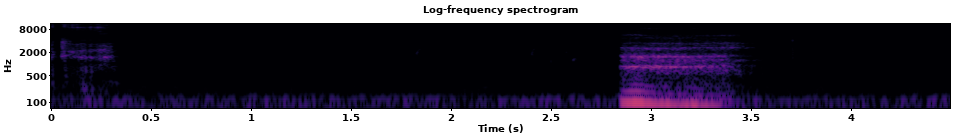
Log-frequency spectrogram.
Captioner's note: sigh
